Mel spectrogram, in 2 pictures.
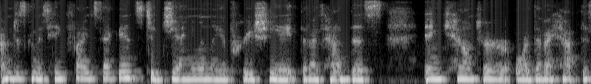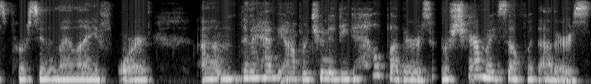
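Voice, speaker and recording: Putting on a raspy character voice at medium pitch, a woman speaks at a moderate pace with fairly even intonation and very even loudness. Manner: calm, reflective.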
